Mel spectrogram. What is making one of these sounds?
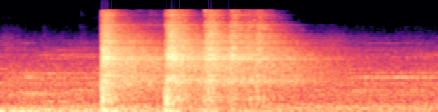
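A loaded barbell crashes onto the floor and bounces, ringing in a large echoing hall.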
